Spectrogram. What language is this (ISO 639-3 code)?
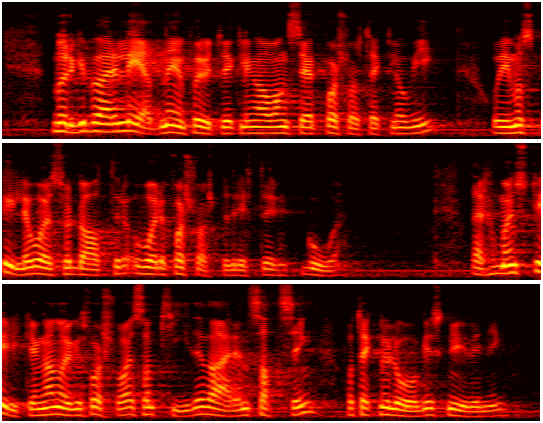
nor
